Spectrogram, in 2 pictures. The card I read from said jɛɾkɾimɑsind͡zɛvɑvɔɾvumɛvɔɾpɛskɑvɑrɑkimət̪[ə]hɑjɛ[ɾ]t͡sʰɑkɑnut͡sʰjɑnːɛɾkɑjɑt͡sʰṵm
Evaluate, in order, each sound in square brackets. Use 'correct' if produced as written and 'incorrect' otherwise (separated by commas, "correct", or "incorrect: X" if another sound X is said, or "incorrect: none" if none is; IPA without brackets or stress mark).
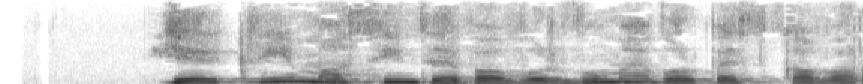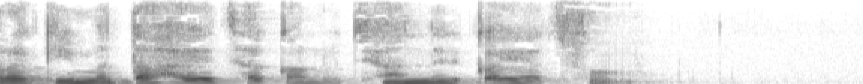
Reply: incorrect: ɑ, incorrect: none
